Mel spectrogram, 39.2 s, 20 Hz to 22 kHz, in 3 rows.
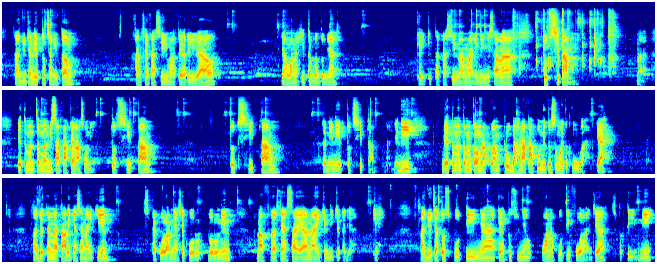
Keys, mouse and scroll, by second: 0.7 click, 4.3 click, 5.3 click, 8.7 click, 8.9 click, 9.2 click, 9.4 click, 13.6 click, 14.8 click, 17.3 click, 19.1 click, 22.3 click, 26.6 click, 28.8 click, 33.7 middle click, 34.6 click, 35.0 middle click, 36.3 click.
